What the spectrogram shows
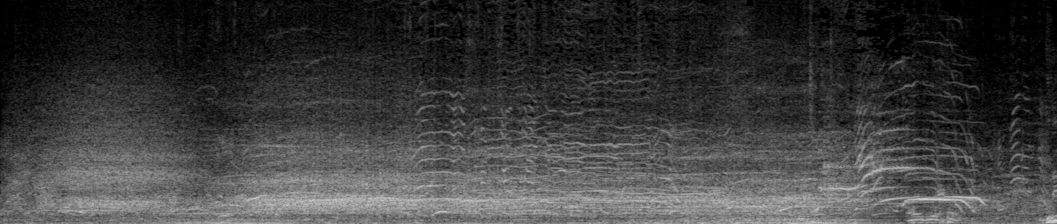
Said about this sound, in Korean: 여러분들 다같이 짜릿하게 외치면서 소리 한번 지르는 걸로 해보겠습니다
